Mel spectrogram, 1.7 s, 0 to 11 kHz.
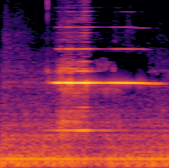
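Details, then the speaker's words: Uniden PC 78LTX CB radio with a Connex board and Workman BB3 echo board: a steady high feedback squeal swells during an audio check and fades as the echo knob is turned clockwise; echo board feedback, avoided by adjusting that knob. "See the squealing? You don't want that."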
